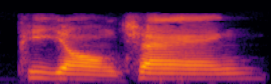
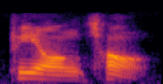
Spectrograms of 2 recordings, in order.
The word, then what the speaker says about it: Pyeongchang: what we have watched the pronunciation that we're using for is a for the whole city is Pyeongchang and it's an Americanized pronunciation of Pyong Chong that's how it should be fed now I'm not nitpicking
